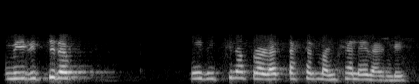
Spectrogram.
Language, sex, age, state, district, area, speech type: Telugu, female, 18-30, Telangana, Nirmal, rural, conversation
